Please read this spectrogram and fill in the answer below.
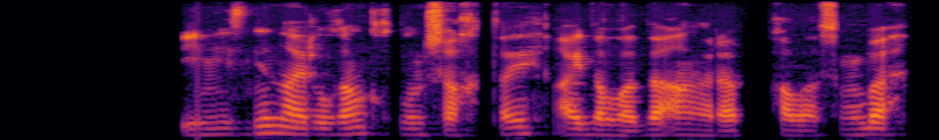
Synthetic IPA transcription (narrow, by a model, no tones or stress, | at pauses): ene̞sɪne̞nɑjɾəlˠʁɑɴqʰʊlˠənʃɑqt̪ɑjɑ̰jd̪ɑlˠɑd̪əʔɑ̰ɴəɾɑp̚qʰɑlˠɑsəɴbɑ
